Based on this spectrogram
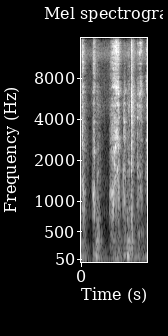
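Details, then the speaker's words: Ported Stihl MS 290/390 chainsaw engine pulled over by hand. A slow, uneven rasping scrape as the piston scuffs on flaking cylinder chrome plating near the intake port; a quick hone might fix it. "I'd say if I done a quick hone, it'd probably fix it, but that's not good. You hear it scratching."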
